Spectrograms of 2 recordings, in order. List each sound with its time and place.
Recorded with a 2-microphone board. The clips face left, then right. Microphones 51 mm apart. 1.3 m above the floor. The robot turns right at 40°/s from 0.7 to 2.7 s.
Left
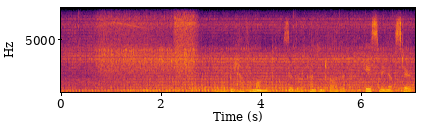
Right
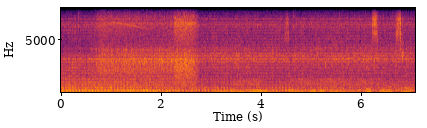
0.0 s a helicopter: 50° right; by 7.1 s 30° left
3.1 s a woman speaking: 60° left (ahead or behind)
